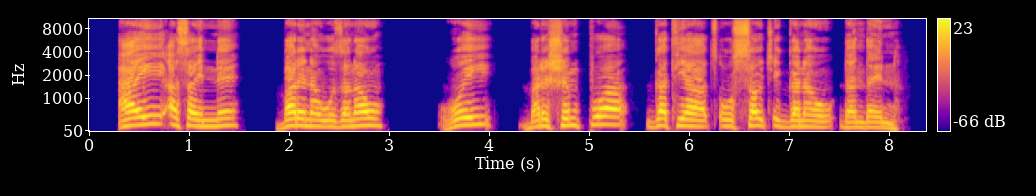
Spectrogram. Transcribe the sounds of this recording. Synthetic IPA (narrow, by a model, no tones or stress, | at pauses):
ʔɐjʔɐsɐjnːɛ | bɐɾɛnɐwɔzɐnɐw | wɔj | bɐɾɛʃɛmpːʊwaː | ɡɐt̪ɪjaːt͡sʼo̞ːsːɐwt͡ʃʼɪɡːɐnɐwd̪ɐnd̪ɐjɛnːɐ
